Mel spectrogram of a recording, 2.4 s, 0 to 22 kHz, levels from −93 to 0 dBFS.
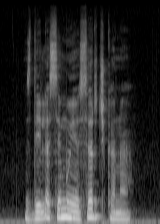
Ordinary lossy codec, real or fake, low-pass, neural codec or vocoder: none; fake; 19.8 kHz; vocoder, 48 kHz, 128 mel bands, Vocos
